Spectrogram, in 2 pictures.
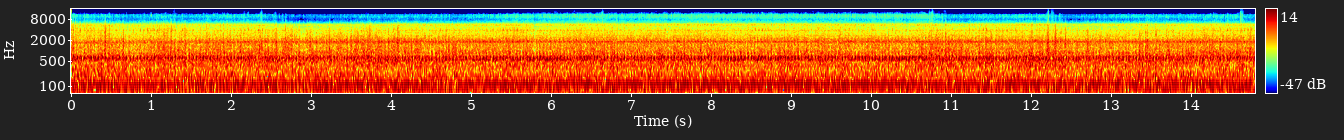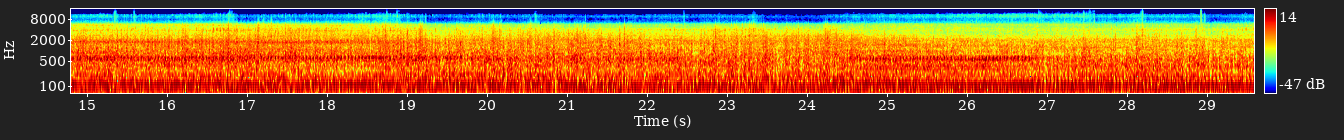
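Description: Suzuki Intruder 1400's air-cooled V-twin engine running steadily under way on the road, with a strong low engine hum and a wash of wind and road noise.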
